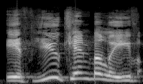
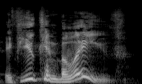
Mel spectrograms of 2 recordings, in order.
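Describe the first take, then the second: First: "you" hit hard, loud and high, in "if you can believe"; stress on you. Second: Said in the usual way. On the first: Shown as a demonstration. Preacher turning the Lord's words on hearers, stressing "you". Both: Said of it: "what the Lord said".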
